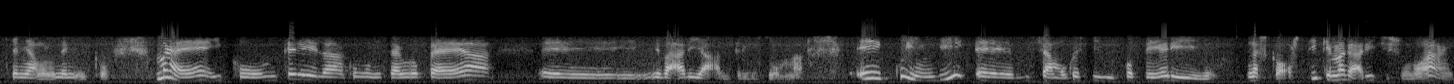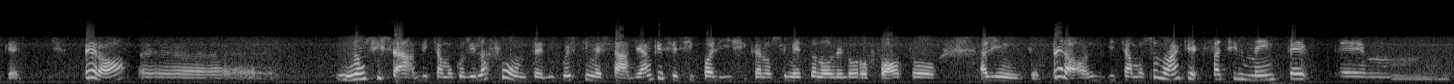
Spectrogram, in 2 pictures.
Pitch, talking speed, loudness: 185 Hz, 110 wpm, -24 LUFS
